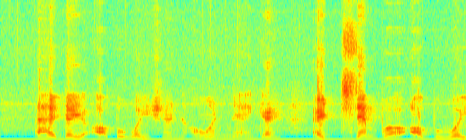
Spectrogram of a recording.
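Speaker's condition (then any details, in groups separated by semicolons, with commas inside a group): Cerebral palsy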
